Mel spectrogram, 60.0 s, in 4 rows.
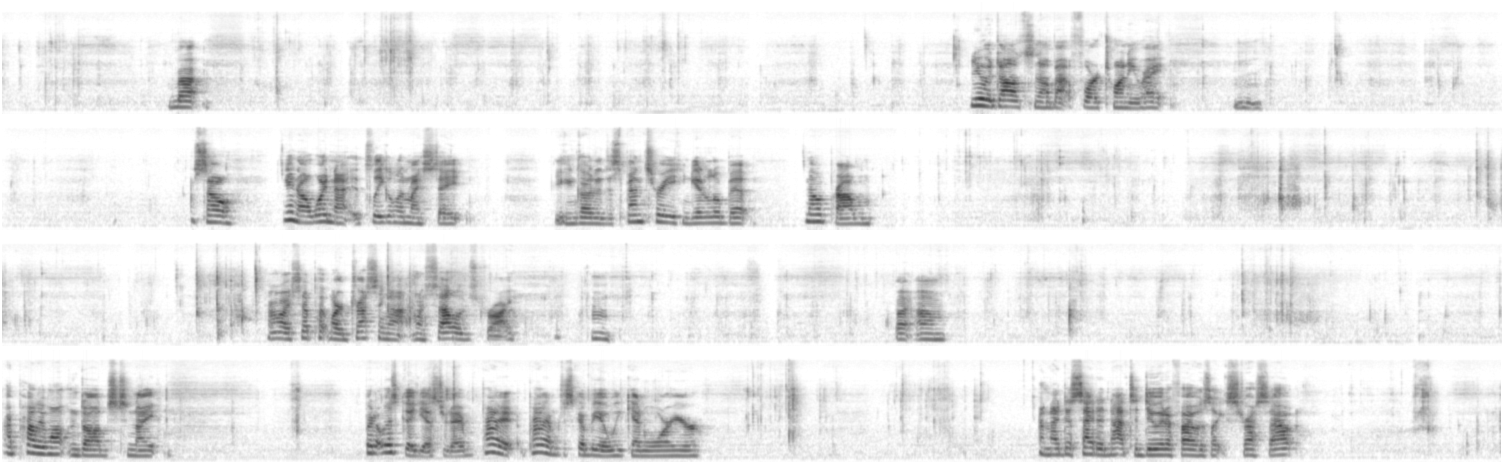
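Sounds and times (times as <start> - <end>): person chewing crisp lettuce: 0.0 - 16.9, 23.8 - 45.1, 46.5 - 49.9, 52.0 - 55.4, 58.0 - 59.9.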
